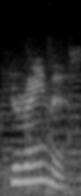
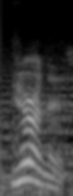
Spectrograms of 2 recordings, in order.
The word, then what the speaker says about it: Uranus: Many people pronounce this planet as Uranus, but for the actual scientific name, it is pronounced as Uranus.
